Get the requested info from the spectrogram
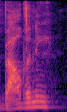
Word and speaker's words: Balvenie: I believe it's Balvenie.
